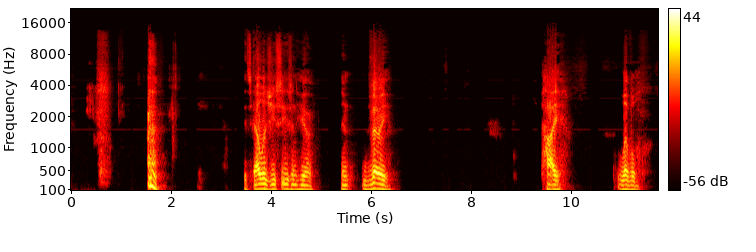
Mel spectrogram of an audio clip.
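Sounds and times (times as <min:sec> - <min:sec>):
person coughing from allergies: 0:01.5 - 0:02.1
speech: 0:03.4 - 0:06.4, 0:09.4 - 0:10.0, 0:10.9 - 0:11.5.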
